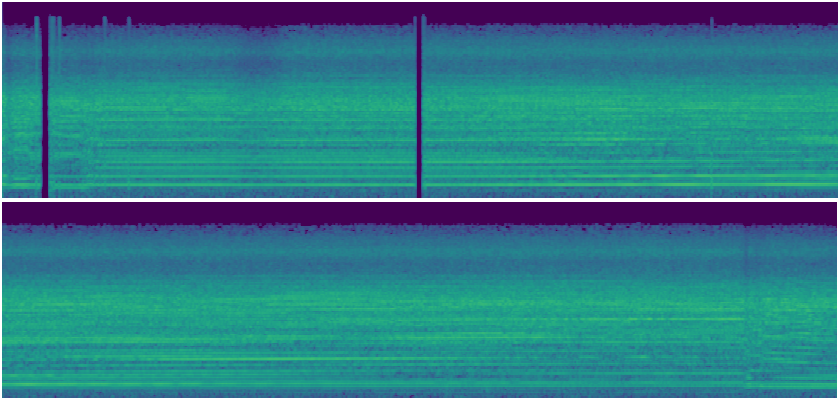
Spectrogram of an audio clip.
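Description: A race car engine roars loudly at high speed, close up.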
